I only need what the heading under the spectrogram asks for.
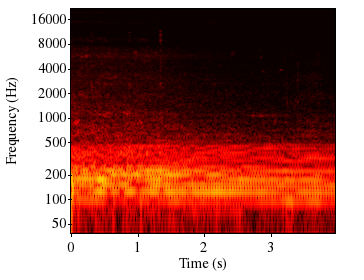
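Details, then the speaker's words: Honda Vario 125 scooter restarted after repairing the TPS (throttle position sensor) that caused the MIL to blink 8 times; the MIL no longer blinks and the engine idles at an even, low putter with no misses. Normal idle. "start kembali motor sudah tidak nampak lagi lampu mil berkedip yang menandakan ada error pada sistem Ecu motor"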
